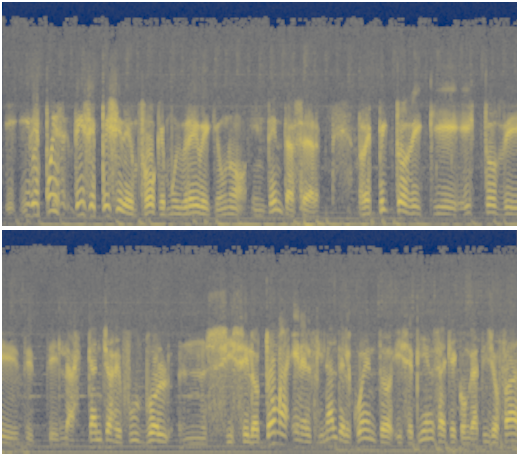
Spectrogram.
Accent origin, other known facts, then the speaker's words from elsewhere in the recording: Argentina; yo decía que en mi país está prolijamente eludido el debate del porqué de la violencia externa, la del que agrede al otro, porque ese debate definiría quiénes son todos los responsables mayores de una Argentina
